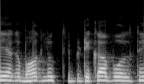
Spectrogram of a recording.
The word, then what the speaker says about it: त्रिपिटक: अब चलिए, सॉरी त्रिपिटक होगा यहाँ पर सही प्रोनाउंसिएशन।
